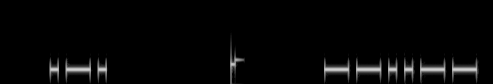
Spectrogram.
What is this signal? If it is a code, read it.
Morse code, heard as a keyed tone, about 15 wpm, 700 Hz. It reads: R ,
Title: Single Character (Letter:Number:Punctuation:Prosign) 15wpm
